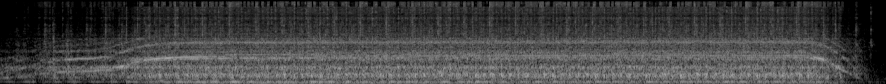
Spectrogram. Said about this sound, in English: So we're going to do some test stitches on it.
